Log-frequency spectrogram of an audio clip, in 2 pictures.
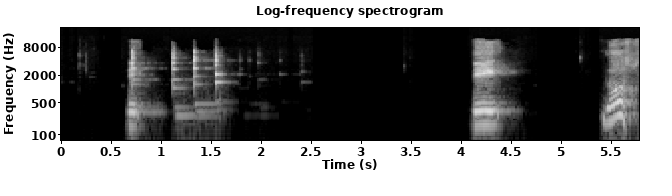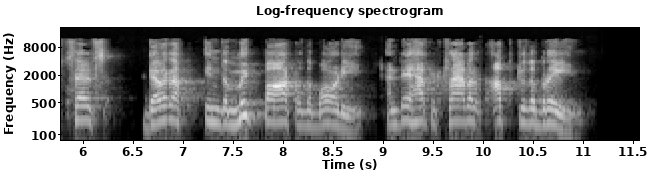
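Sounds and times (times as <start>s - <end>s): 
speech: 0.6s - 0.9s, 4.1s - 4.5s, 5.4s - 11.1s
phone ringtone for an incoming call: 0.7s - 2.0s.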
